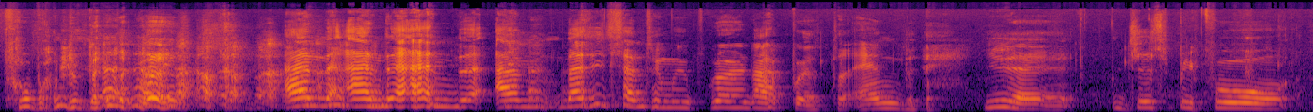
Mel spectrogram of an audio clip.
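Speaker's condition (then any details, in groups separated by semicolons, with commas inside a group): Cerebral palsy; lifelong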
